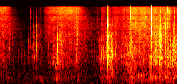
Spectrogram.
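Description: Gift-wrapping paper rustling and crinkling as it is handled, in short irregular crackles that get louder over the second half.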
